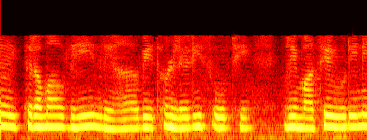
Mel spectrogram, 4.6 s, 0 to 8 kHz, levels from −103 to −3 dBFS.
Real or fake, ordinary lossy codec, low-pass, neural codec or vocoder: fake; AAC, 16 kbps; 7.2 kHz; codec, 16 kHz, about 1 kbps, DyCAST, with the encoder's durations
